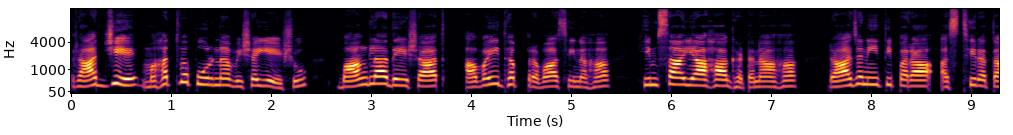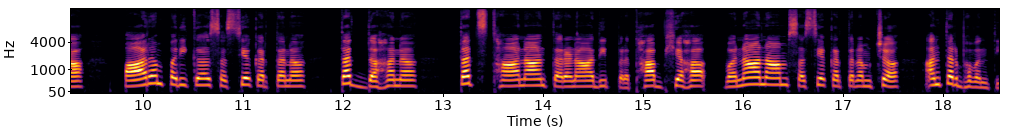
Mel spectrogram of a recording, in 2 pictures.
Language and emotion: Sanskrit, neutral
